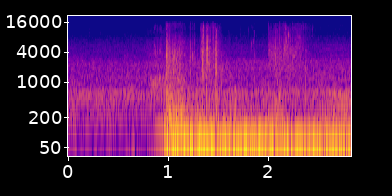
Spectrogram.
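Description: A body crashes heavily to the floor.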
